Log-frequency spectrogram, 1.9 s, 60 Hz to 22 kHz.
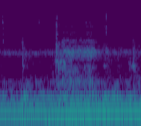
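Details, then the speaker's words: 1958 Motorola 5K23B-1 "Golden Voice" console phonograph: low motor hum with uneven ticks about twice a second as a worn idler wheel, likely with a flat spot, struggles to drive the platter; skipping badly, idler needs replacing. "um oh yeah it's really having a hard time isn't it so we need to replace the idler um that is a given"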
